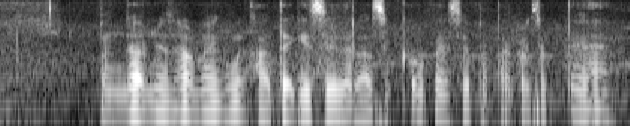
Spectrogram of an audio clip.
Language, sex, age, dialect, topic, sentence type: Hindi, male, 31-35, Awadhi Bundeli, banking, question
